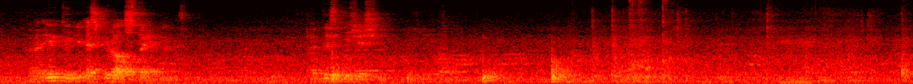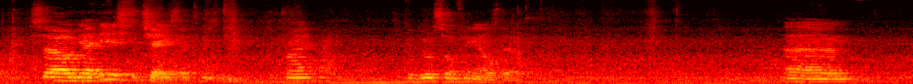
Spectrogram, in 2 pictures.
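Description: A man speaks to an audience in a room with some echo, pausing often.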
